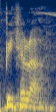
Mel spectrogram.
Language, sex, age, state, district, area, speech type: Hindi, male, 60+, Uttar Pradesh, Azamgarh, rural, read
